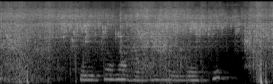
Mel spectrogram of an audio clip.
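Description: Cut, washed potatoes hit hot oil in a kadai, giving a bright, dense sizzle that stays loud and steady, with a brief tonal voice-like murmur partway through.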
